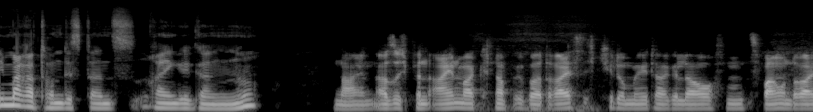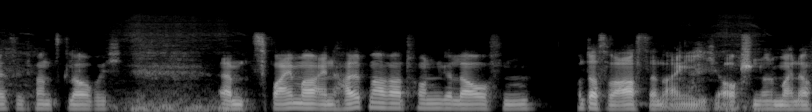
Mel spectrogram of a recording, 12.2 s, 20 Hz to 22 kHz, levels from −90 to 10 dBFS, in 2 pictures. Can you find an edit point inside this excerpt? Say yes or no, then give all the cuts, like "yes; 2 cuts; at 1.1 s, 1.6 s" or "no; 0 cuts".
no; 0 cuts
